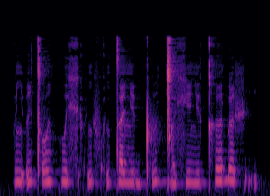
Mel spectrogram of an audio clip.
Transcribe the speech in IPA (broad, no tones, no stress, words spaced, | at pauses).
lʲɔ̰i̯tʼoi̯kʷɐxʲɔ̰lʲ fɔ̰lʲtalʲɛbpʼɯ ɡ͡ǀɐxʲɛlʲɯkʰə ɗɐʃḭ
